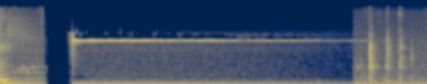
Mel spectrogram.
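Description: A single chime struck once, about a second in: one clear high tone that rings and slowly fades over about four seconds. Faint room noise with a few light clicks begins near the end.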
